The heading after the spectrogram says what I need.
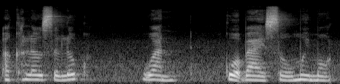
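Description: A woman teacher explaining an English lesson step by step, slowly repeating each word to stress. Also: mid-range voice, level tone, dark tone, slight background noise. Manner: methodical, repeats words slowly.

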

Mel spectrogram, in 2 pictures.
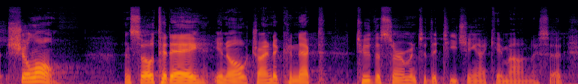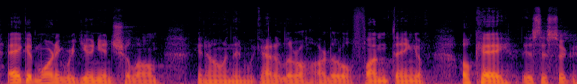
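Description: Male pastor, teaching sermon, mid-pitched voice, repeats key phrases, long church reverb. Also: clear, resonant tone. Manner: teaching, repeats phrases for emphasis, asks the congregation to respond; swings between hushed lines and louder emphatic ones. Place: church sanctuary.

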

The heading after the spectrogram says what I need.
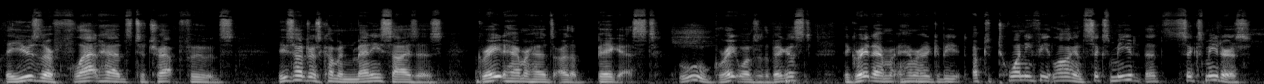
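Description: A parent and host reads a children's book aloud at an indoor tabletop, the book filmed from above, chatting playfully and explaining things simply to a child. His medium-pitched voice is husky and expressive at normal speed.

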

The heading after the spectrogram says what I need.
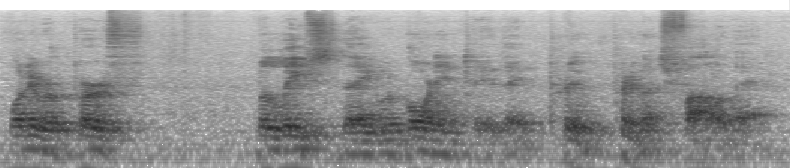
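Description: An older Southern US man teaches a small indoor church class in a rambling, folksy, conversational way, his low, dark voice delivered flat at normal speed. A far camera picks him up in an echoey room, with a little hiss or hum.

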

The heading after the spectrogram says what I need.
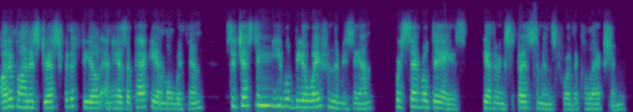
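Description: A woman museum curator giving a scripted history presentation in a measured voice, with a few fillers as she reads from her notes. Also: medium pitch, a bit bright, no echo, rough recording.

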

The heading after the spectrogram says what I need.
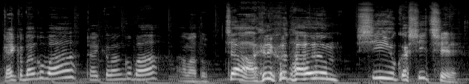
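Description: A model kit reviewer giving hands-on build commentary, chatty and talking to themself while building, playfully boastful and quick with excited exclamations. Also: mid-range voice, soft background music. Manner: playfully boastful, self-praising.

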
